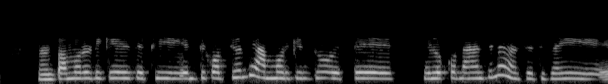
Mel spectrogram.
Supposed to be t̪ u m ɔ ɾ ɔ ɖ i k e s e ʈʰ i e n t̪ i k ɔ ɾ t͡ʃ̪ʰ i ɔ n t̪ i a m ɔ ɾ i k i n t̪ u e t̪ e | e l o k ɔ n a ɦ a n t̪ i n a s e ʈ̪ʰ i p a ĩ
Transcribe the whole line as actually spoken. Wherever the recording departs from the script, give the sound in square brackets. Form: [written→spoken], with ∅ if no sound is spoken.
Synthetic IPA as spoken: t̪ [u→ɔ] m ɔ ɾ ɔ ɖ i k e s e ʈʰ i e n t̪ i k ɔ ɾ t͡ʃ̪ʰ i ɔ n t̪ i a m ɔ ɾ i k i n t̪ u e t̪ e | e l o k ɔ n a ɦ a n t̪ i n a s e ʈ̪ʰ i p a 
